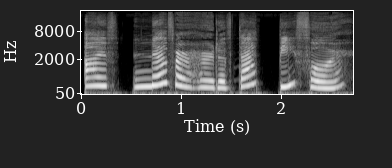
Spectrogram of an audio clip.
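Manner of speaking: put-on high, cheery girl voice; a curious, sunny lilt up high; bright Little Miss Sunshine. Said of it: "she thought to herself".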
